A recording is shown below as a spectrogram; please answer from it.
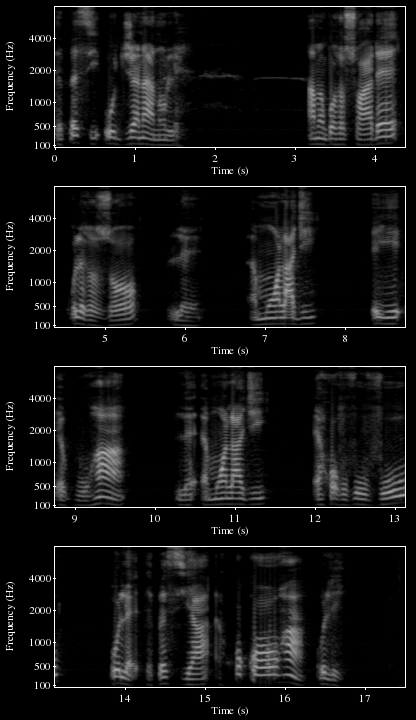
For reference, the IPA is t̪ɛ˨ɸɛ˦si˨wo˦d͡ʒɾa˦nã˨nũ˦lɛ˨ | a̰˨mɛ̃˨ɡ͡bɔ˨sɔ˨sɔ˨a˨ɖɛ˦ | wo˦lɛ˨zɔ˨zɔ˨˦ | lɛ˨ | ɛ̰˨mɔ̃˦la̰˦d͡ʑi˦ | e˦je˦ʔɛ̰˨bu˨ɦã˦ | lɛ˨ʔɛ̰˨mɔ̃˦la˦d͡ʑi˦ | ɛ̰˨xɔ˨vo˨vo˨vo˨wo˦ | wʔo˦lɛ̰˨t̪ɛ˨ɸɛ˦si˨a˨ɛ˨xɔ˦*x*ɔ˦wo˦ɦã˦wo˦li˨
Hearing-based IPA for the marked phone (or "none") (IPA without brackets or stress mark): k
